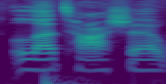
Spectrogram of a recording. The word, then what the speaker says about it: Latashá: all socials at Call Me Latashá, and then Spotify is Latashá with an accent on the A, the last A.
